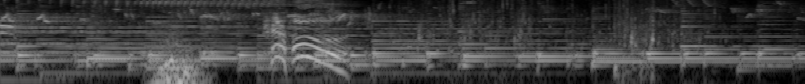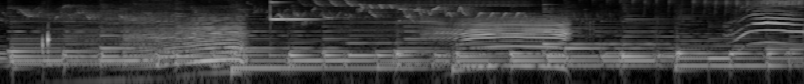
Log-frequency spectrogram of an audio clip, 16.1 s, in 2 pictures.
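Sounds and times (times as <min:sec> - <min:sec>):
background music: 0:00.0 - 0:16.0
cows mooing: 0:09.3 - 0:10.6, 0:12.2 - 0:13.8.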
